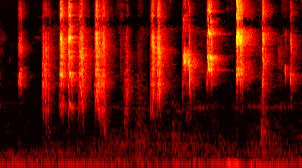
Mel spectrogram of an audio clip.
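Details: Long-tailed shrike in trotol style, delivering rapid harsh rasping squawks almost twice a second, bursts uneven in spacing and loudness, some notes sharper and whistled, with a faint low hum beneath.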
